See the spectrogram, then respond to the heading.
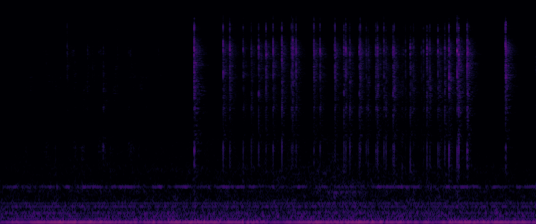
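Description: The tips of long acrylic nails on both hands tap across a large, solid, polished speckled granite countertop. Faint taps give way after about two seconds to quick, bright, sharp clicks in rapid uneven bursts, each dying away almost at once. A steady low hum sits underneath throughout.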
